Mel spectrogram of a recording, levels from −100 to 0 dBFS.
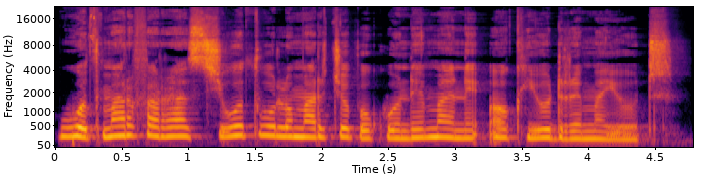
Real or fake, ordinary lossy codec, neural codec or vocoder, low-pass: real; none; none; none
